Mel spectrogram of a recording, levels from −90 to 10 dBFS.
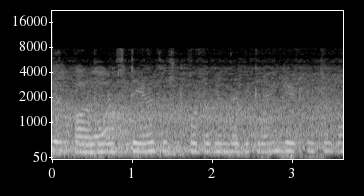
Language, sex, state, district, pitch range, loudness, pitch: Hindi, female, Uttar Pradesh, Ghazipur, 210-230 Hz, -16 LUFS, 215 Hz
